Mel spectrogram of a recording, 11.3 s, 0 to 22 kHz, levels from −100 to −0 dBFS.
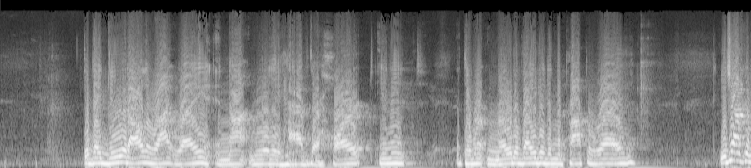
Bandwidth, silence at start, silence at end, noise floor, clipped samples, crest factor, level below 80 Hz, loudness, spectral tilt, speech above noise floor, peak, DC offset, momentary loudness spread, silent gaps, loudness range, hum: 14.5 kHz; 0.7 s; 0 s; -36 dBFS; under 0.1%; 8 dB; -32 dBFS; -9 LUFS; -7 dB/octave; 28 dB; -2 dBFS; under 0.1%; 7 LU; none; 2 LU; none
